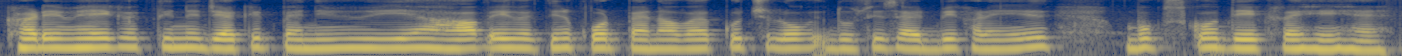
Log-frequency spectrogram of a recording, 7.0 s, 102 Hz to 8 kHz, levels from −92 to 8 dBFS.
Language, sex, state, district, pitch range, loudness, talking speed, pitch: Hindi, male, Delhi, New Delhi, 185-200 Hz, -16 LUFS, 255 wpm, 195 Hz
